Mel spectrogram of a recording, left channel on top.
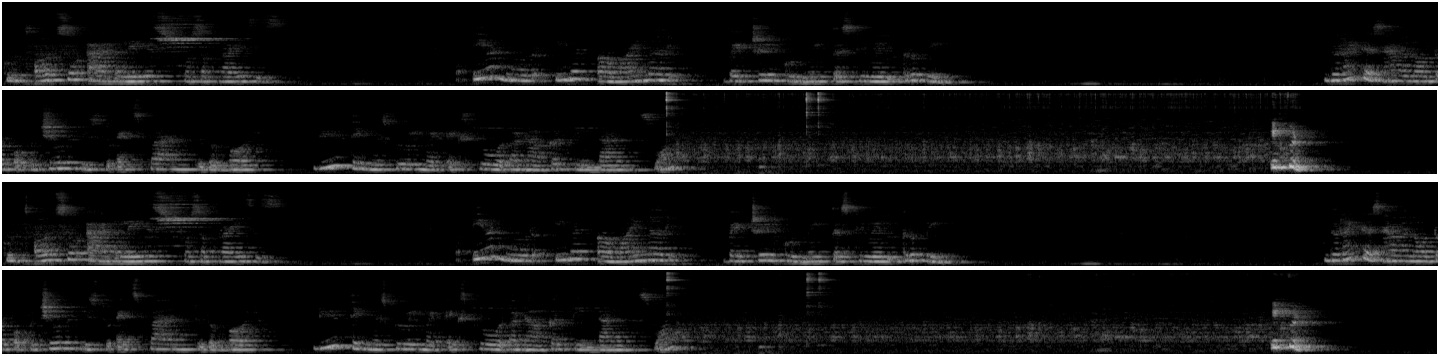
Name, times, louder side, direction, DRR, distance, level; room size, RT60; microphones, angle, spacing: voice 1, 0.0-2.6 4.7-6.7 7.3-9.5 13.2-16.9 17.5-21.1 21.9-22.0, equal, 45° right, -4 dB, 2.4 m, -35 dB
voice 2, 25.3-25.8 26.8-27.4, left 3 dB, 55° left, 5 dB, 0.8 m, -28 dB
7.7 x 4.5 x 4.8 m, 0.67 s
head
